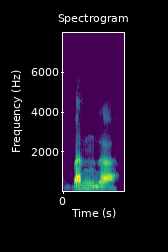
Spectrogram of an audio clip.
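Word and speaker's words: Benda: But then you got these new Chinese companies like Bender and people like that that are coming on. I mean, it's terrible name for a bike, but it's spelled B E N D A.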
